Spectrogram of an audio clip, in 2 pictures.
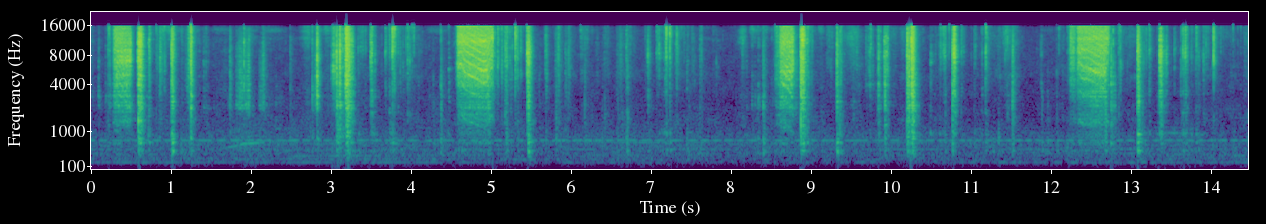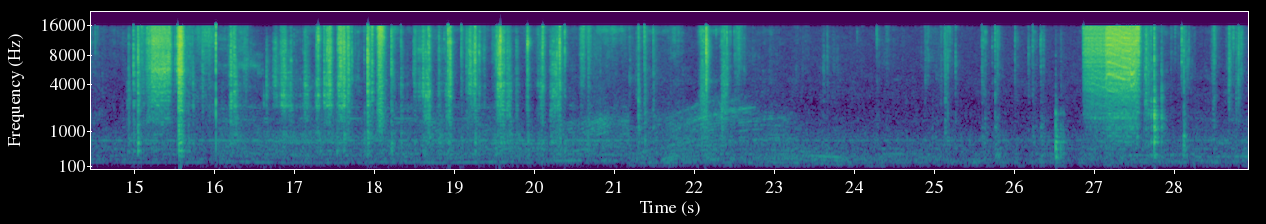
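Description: A cordless drill driving screws in short bursts, about seven times, with clinks and knocks of steel drawer slides being handled between.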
